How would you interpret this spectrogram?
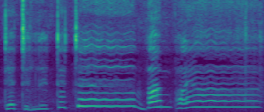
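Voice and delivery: high, loud fanfare build-up. Pretend. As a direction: sing the reveal. Fanfare announcing vampire card.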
